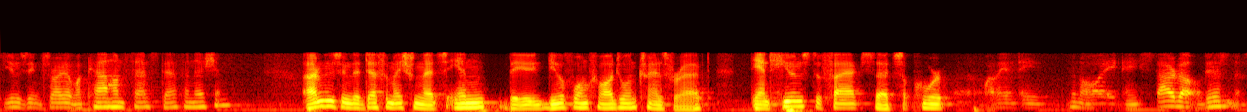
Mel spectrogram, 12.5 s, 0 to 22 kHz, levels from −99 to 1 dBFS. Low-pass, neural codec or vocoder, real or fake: 3.6 kHz; codec, 16 kHz, 0.5 kbps, X-Codec, HuBERT features, trained on balanced general audio; fake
